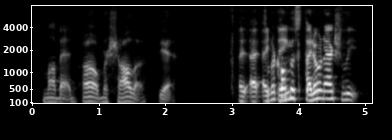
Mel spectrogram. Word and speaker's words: Mahershala: Also, I mispronounced his name. It's Mahershala Ali. My bad. Oh, Mahershala.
